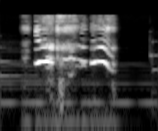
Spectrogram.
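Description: A girl lets out a shrill, high-pitched scream in two loud, wavering bursts, each lasting under half a second, over a faint steady low hum.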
